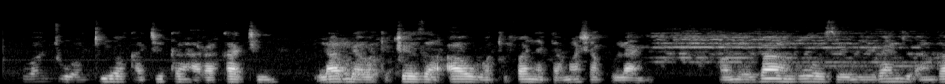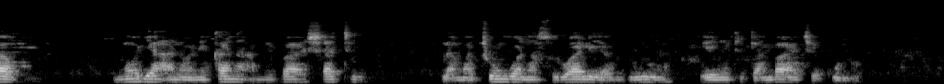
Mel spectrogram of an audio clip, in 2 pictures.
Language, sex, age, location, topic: Swahili, male, 18-24, Mombasa, government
